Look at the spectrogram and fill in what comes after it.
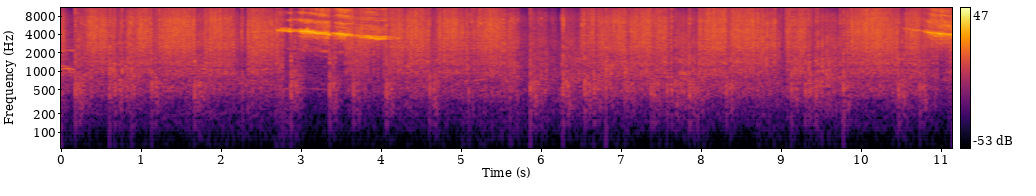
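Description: Fireworks display: a dense, continuous run of crackling and bangs from bursting shells. A whistle falling in pitch cuts through about three seconds in, and another starts near the end.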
